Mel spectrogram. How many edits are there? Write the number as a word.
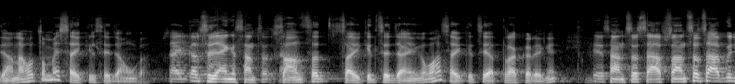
one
